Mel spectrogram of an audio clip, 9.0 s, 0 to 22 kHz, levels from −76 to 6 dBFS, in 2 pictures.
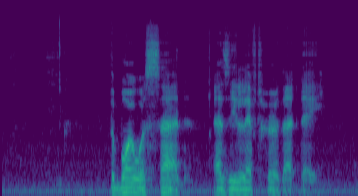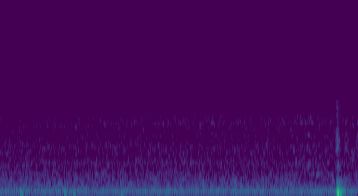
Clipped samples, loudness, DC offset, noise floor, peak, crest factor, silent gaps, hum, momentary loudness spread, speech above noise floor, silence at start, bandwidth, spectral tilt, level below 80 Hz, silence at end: under 0.1%; -30 LUFS; under 0.1%; -52 dBFS; -10 dBFS; 24 dB; none; none; 26 LU; 23 dB; 0.05 s; 14.5 kHz; -4.5 dB/octave; -50 dBFS; 0.05 s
